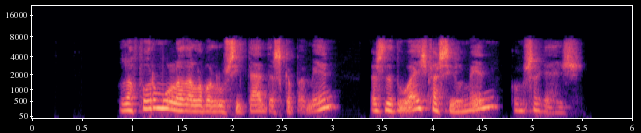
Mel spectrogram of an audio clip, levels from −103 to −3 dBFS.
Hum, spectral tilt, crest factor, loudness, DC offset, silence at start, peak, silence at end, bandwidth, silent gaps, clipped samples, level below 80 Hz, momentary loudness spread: none; -3.5 dB/octave; 18 dB; -28 LUFS; under 0.1%; 0.9 s; -10 dBFS; 0.55 s; 7.8 kHz; 3.33-3.37 s; under 0.1%; -70 dBFS; 10 LU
